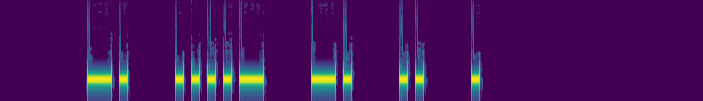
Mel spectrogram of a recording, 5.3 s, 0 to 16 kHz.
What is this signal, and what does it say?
Morse code, heard as a keyed tone, about 20 wpm, spaced as for 14 wpm, 700 Hz. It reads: N4NIE
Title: 069 Lesson 12g - Letter d - Call Signs 20wpm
